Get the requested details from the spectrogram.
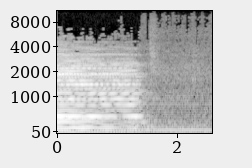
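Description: A grand piano plays a final chord that rings out and fades in an echoing room.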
